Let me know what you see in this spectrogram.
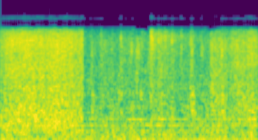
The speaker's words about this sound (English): I'm getting pummeled by the waves, and all I can do is hang on and hope for the best. I'm over the reef and off the raft.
